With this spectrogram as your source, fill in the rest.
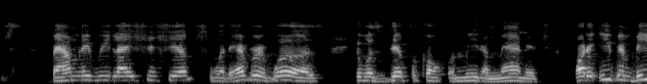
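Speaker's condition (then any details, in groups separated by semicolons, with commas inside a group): No condition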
